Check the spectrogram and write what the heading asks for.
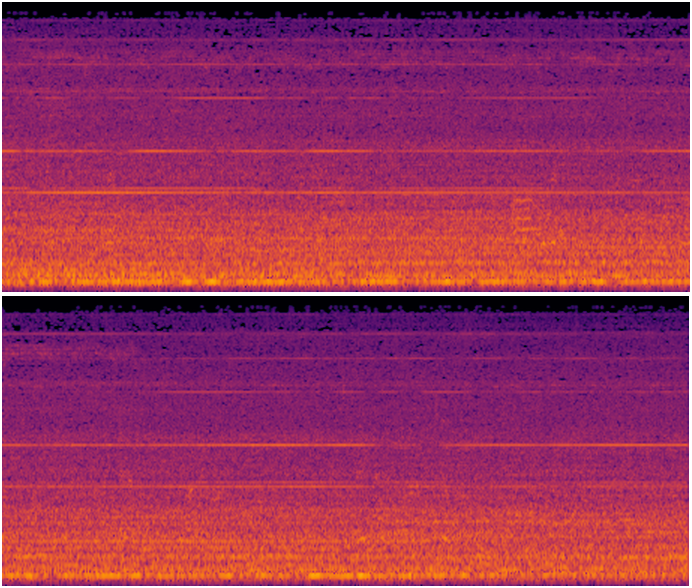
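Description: Oscillating knife CNC cutting machine running as it works along a drawn line: a steady mechanical noise with a low hum and a faint, steady high whine.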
